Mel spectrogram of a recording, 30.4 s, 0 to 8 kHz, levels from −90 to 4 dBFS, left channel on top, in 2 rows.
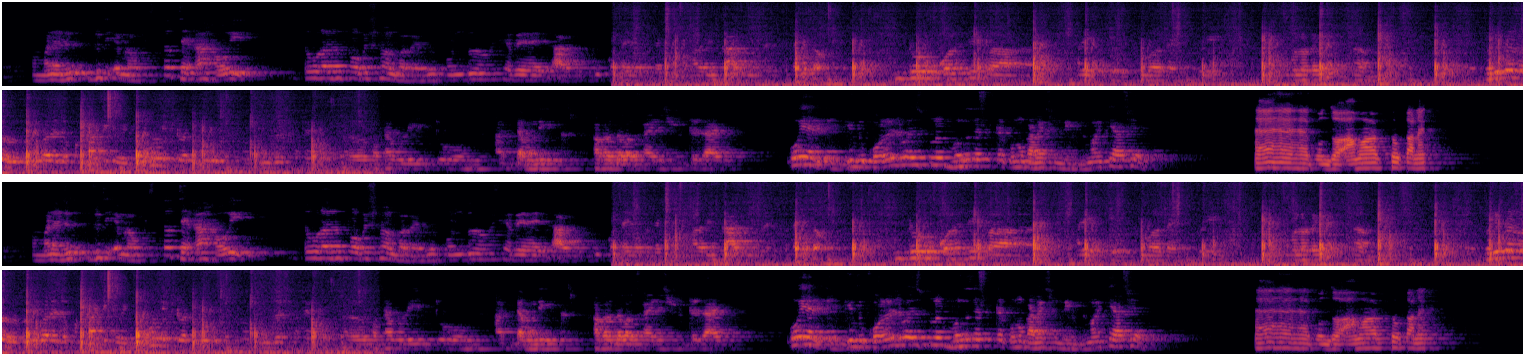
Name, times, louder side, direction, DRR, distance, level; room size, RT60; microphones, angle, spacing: voice 1, 0.3-2.5 3.0-8.3 8.9-10.4 10.7-12.2 12.8-13.8 14.6-18.3 18.6-22.5 23.1-26.7, right 1 dB, 25° right, 5 dB, 1.1 m, -41 dB
pasos - foot steps, 6.1-19.0, right 1 dB, 10° right, 1.5 m, -40 dB
voice 2, 27.7-29.4, left 5 dB, 50° left, 13 dB, 0.4 m, -36 dB
14.5 x 12.0 x 2.3 m, 0.73 s
head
